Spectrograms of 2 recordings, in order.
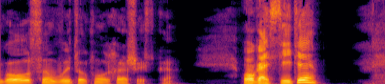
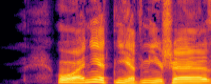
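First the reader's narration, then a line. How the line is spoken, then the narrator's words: Laughing. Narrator (Russian): засмеялся режиссер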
